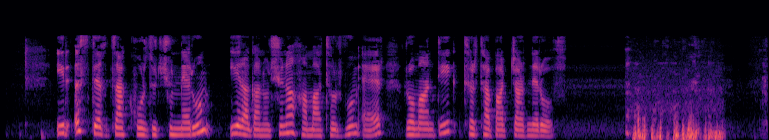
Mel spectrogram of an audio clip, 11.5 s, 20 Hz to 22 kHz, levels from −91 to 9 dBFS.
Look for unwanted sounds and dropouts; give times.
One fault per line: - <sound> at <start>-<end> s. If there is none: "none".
- laugh at 9.4-10.9 s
